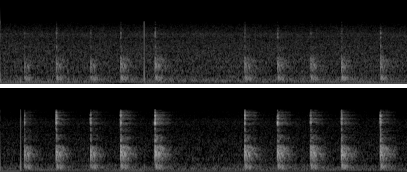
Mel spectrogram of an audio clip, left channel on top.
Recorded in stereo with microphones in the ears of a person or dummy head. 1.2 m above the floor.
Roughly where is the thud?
Right.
